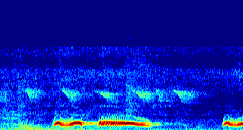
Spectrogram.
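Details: Spotted dove decoy luring wild doves, one full coo phrase: a short wavering note then a long mellow falling coo, the next phrase starting at the end; faint thin chirps above.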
